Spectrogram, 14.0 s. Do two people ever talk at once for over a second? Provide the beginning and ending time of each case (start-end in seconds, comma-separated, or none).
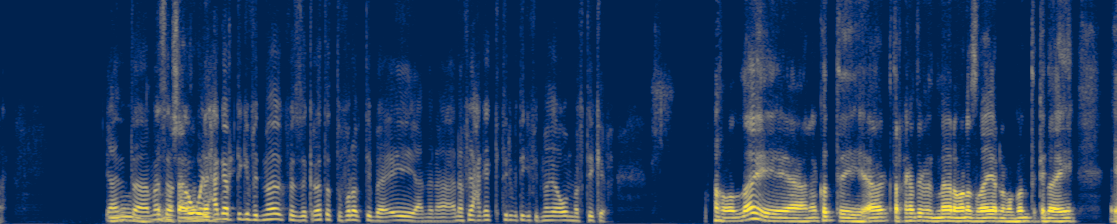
1.4-3.0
